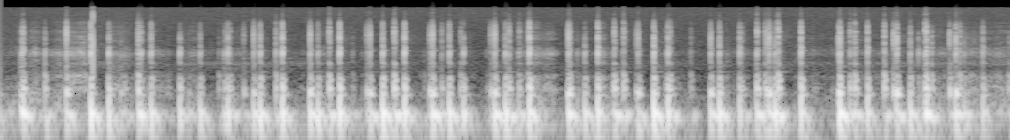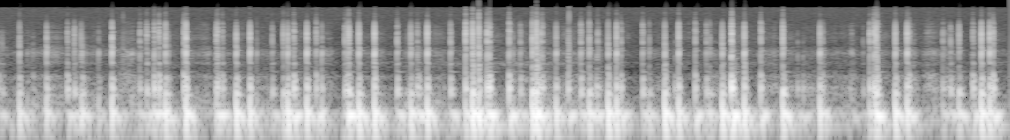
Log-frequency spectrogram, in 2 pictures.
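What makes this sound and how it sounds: Long nails on both hands tap rapidly across the sides of a large, hollow teal plastic chug mug held over a microphone. Each tap gives a short, hollow, low-pitched knock with a quick decay and a bright clicking edge. The taps run continuously with uneven rhythm and loudness throughout.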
